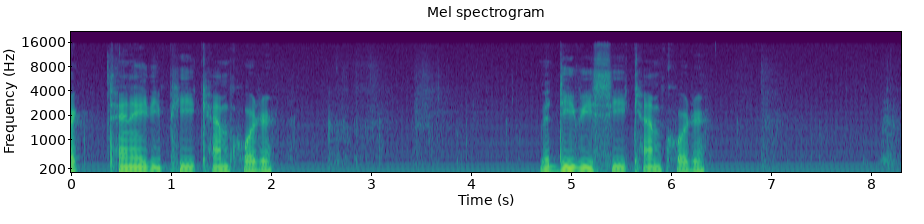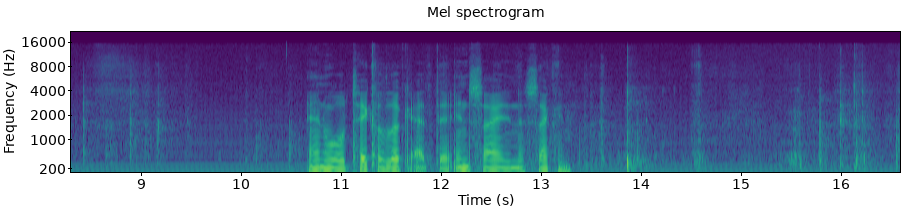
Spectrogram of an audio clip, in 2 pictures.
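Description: A cardboard box scrapes and rustles as hands handle it.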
